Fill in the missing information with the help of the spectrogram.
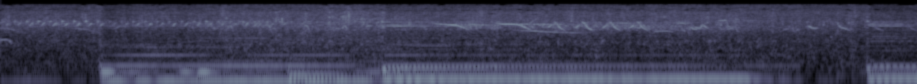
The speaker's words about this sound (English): Allow your thoughts to float as the birds chirp.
